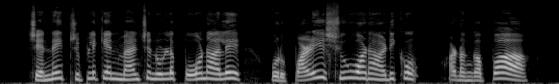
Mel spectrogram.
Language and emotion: Tamil, disgusted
